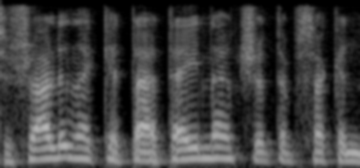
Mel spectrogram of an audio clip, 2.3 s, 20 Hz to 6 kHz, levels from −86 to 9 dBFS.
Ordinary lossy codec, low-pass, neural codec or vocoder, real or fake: AAC, 48 kbps; 5.4 kHz; none; real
